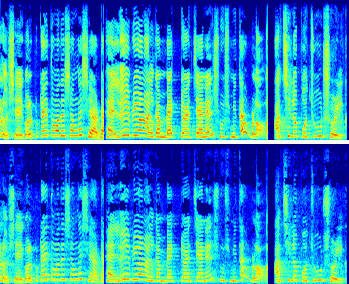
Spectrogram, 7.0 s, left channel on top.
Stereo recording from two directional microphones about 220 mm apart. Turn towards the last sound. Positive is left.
turn(degrees=30)  # may be behind; listen again after turning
